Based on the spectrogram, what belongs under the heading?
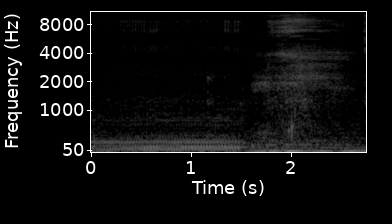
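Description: Faint, low, rattling snore on one breath, then a soft airy exhale. Ordinary dog snoring in a quiet room.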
